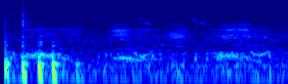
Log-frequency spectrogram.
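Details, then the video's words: Male emu in an animal park just outside Melbourne, Australia, giving his usual low rumble: four deep, thudding pulses in the first half-second, followed by soft human voices. "Emu making noise"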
